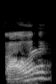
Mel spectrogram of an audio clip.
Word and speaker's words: Saleh: Saleh.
